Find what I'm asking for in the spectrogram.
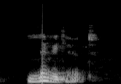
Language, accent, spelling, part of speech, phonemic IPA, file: English, Southern England, levigate, adjective, /ˈlɛvɪɡət/, LL-Q1860 (eng)-levigate.wav
- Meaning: Smooth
